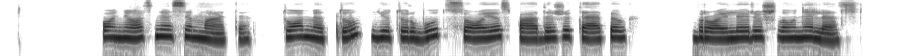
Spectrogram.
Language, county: Lithuanian, Vilnius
